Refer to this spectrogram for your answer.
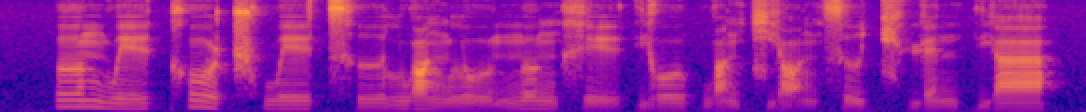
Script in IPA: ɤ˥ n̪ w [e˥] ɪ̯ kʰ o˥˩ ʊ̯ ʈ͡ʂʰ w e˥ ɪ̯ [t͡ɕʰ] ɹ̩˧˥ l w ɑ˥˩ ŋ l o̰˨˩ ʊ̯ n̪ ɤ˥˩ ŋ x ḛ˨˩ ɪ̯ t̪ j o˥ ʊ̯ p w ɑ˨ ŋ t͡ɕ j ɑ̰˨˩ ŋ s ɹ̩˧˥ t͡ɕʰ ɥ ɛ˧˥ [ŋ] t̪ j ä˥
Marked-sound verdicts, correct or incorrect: incorrect: e˧˥, incorrect: t͡sʰ, incorrect: n

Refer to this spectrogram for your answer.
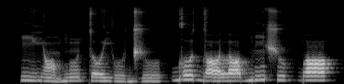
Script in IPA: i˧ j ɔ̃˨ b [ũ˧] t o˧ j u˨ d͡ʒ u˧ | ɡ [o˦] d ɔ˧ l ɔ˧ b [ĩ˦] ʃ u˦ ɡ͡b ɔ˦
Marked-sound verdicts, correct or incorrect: correct, correct, correct

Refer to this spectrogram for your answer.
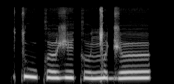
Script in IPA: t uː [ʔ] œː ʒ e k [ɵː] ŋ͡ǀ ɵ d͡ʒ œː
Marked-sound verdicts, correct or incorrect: incorrect: k, correct

